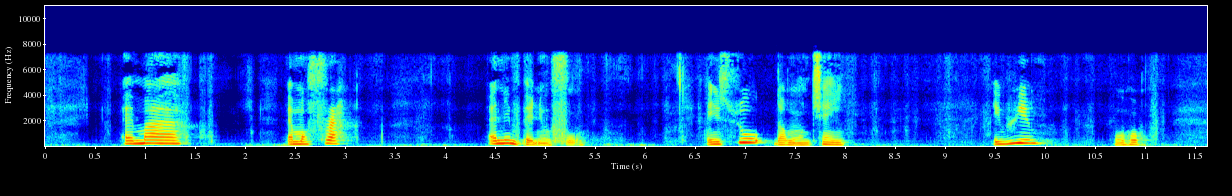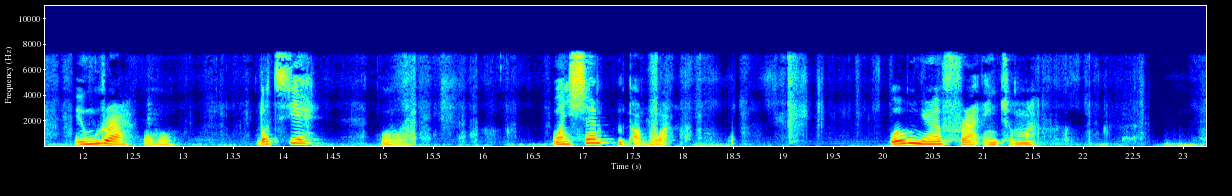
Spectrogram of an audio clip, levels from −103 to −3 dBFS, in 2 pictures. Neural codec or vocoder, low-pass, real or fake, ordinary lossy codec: none; 7.2 kHz; real; AAC, 64 kbps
